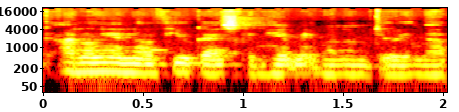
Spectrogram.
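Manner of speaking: faint, low, soft voice, barely audible. Teaching about vocal power, showing what a weak voice sounds like: very low quiet voice. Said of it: "but I'm really low".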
